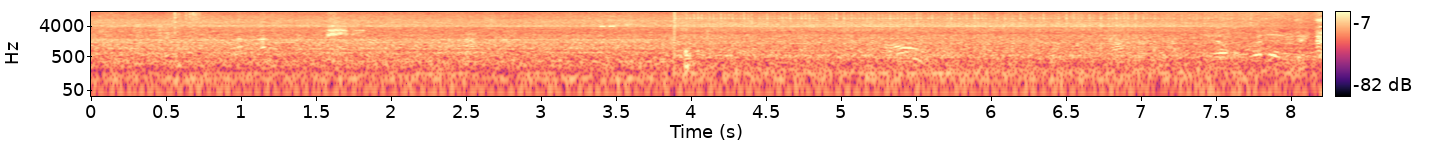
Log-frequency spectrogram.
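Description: Steady low rumble of a moving tour bus heard from inside the cabin, with faint passenger voices over it and a single short click about halfway through.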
